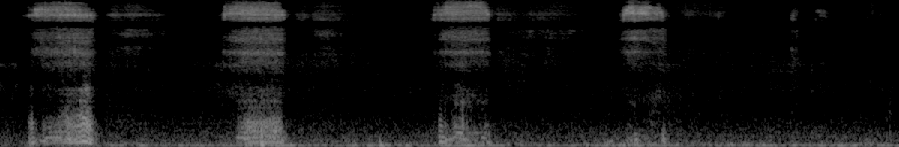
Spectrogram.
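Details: Sleeping Cane Corso and Pitbull puppies snoring: soft rhythmic snores, about four in nine seconds, each a low rattling breath with a faint whistle, over quiet room hum.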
